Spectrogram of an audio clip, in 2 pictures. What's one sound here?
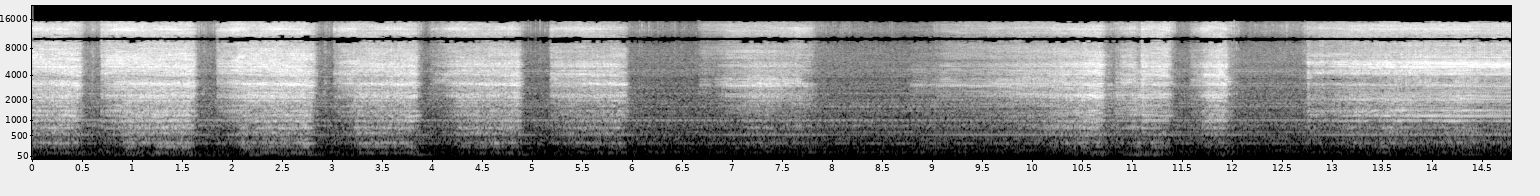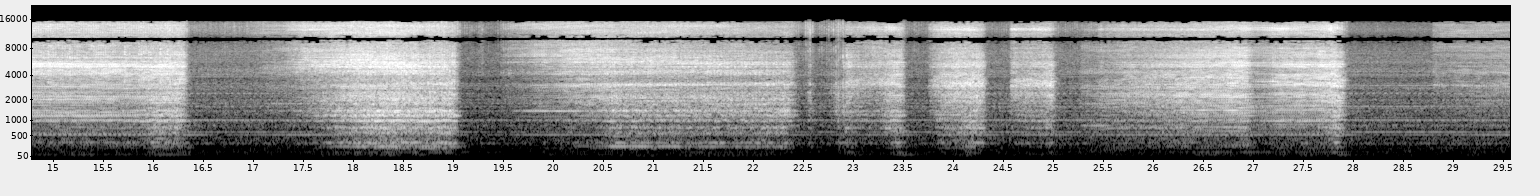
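A wood lathe hums steadily.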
